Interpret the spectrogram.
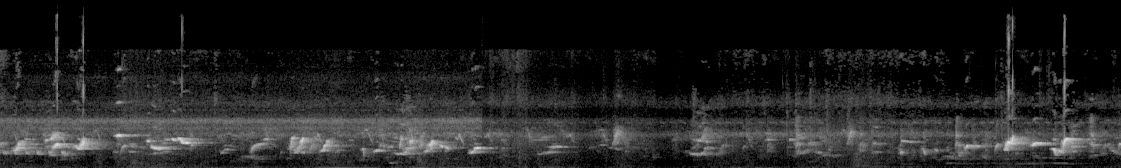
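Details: Ruby-throated bulbul lure song for provoking a response: dense chattering of chirps and warbled notes for several seconds, a quieter stretch with faint low thumps, then another lively burst of bright notes.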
